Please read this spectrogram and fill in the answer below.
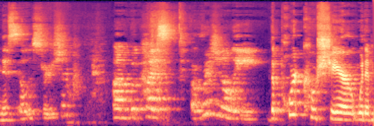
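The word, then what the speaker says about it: porte-cochère: And this is actually known as a portechere. It's spelled in a French way, so the pronunciation can be a little confusing. That's called a portechere.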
